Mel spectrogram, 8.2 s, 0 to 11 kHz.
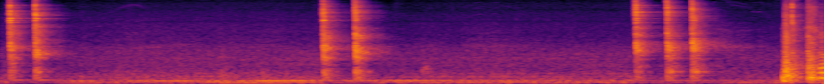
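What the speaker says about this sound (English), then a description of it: "take my 1/2 inch chisel and just mark the corner so it cleans up after" A 1/2 inch chisel tapped in to mark the corner of a door hinge mortise, giving sharp close knocks in pairs and short clusters separated by quiet pauses.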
